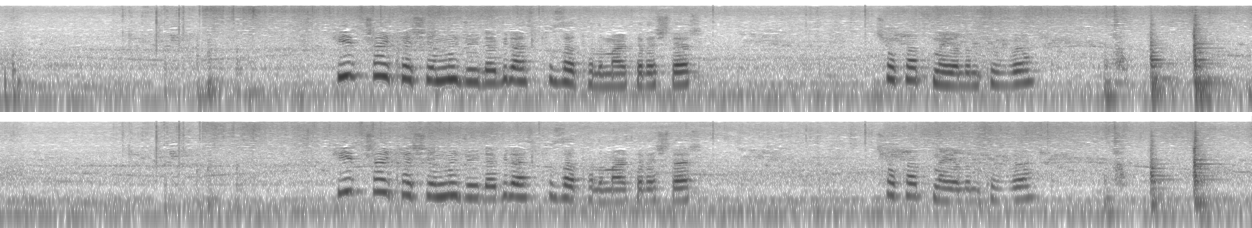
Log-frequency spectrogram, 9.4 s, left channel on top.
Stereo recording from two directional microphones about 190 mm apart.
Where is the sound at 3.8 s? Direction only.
40° left (ahead or behind).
